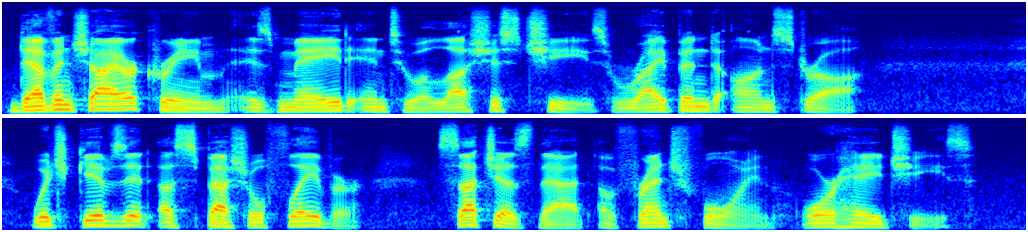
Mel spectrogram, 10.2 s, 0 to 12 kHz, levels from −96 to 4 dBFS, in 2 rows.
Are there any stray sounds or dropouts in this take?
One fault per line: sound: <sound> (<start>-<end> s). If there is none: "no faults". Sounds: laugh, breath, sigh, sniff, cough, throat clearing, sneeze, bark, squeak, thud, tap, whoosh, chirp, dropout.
no faults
